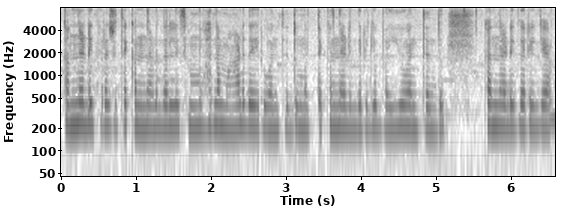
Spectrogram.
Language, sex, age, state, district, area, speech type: Kannada, female, 30-45, Karnataka, Davanagere, rural, spontaneous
